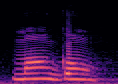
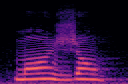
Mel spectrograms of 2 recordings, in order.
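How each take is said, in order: First: The G is a hard sound, as in 'go'. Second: The G is a soft 'zh' sound. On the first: The stem is spelled without the added E. The speaker calls it wrong. "M-A-N-G-O-N-S is pronounced as mangon" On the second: The stem is spelled with an E after the G. The speaker calls it right. "To retain the j sound"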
